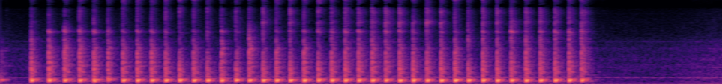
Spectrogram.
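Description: Rapid, even blows, about five a second, striking a USB Type-C charger on a tiled floor, beginning after a brief break just at the start and stopping suddenly about eight seconds in.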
